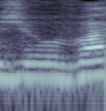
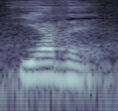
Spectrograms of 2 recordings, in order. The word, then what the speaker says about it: Javé: Kohler Baumgartner, ele chama a grafia Jeová de errada e defende como correto original a pronúncia Yavé.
